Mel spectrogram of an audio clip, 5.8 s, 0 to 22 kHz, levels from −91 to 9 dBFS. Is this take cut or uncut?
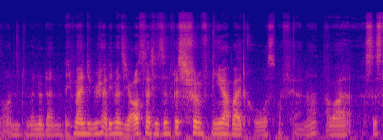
cut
